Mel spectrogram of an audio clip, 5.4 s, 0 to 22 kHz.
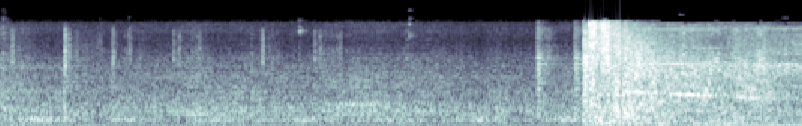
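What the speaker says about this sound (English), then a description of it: "that's a turret" An automated turret fires in the 1998 shooter Half-Life, a rapid ticking rattle of shots heard over a steady background hum, ending in a louder, harsher burst near the close.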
